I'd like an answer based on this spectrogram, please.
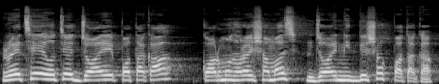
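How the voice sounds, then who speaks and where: A man with a notably high voice walks students through exam answers. He talks to them directly and leans on frequent filler pauses between items. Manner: hesitant, many fillers. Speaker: teacher.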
